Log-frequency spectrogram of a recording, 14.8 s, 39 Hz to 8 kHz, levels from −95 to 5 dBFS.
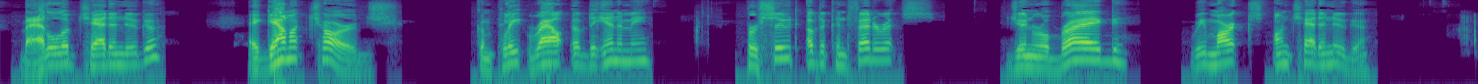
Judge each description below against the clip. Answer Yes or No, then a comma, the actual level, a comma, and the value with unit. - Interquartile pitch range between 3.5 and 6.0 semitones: Yes, average, 5.3 semitones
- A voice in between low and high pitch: Yes, medium, 145 Hz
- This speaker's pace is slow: Yes, slow, 80 wpm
